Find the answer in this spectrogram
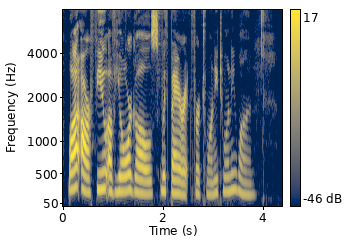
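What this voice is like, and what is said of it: Put-on Southern accent. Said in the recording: “I'll just give her a southern accent.”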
